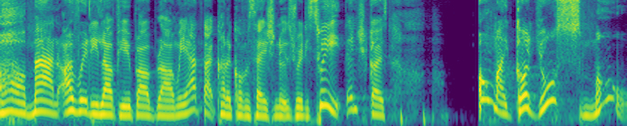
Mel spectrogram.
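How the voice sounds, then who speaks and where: A loud, animated woman's voice with very wide pitch swings. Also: medium pitch for a woman, fairly quick pace. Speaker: podcast host. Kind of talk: casual chat.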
